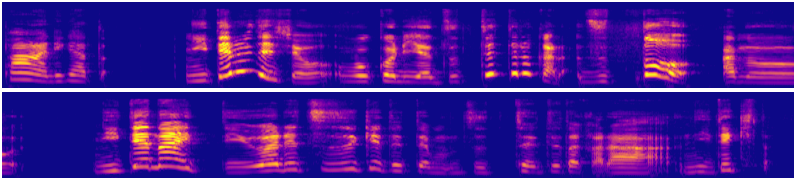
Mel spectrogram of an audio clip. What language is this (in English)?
Japanese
